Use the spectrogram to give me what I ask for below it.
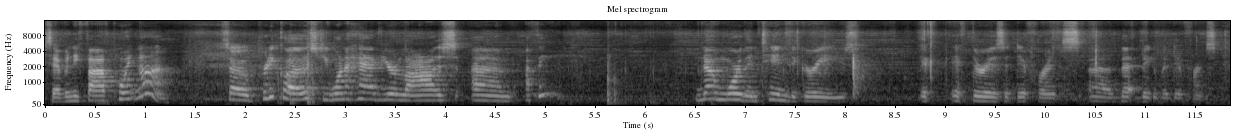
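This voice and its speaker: A woman with a fairly high pitch talks at a fairly slow pace with long, frequent pauses amid noticeable background noise. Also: lively intonation. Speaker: soap maker. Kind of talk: tutorial. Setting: home workshop, child filming.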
